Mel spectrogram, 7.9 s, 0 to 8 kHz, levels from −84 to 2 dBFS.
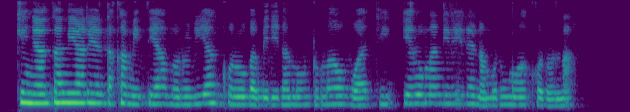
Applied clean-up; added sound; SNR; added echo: neural mask model DeepFilterNet 3.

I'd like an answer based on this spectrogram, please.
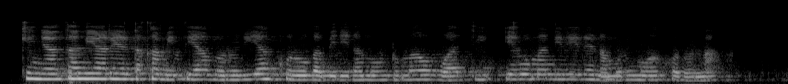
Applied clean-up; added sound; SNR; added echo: neural separator model SepFormer DNS4.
